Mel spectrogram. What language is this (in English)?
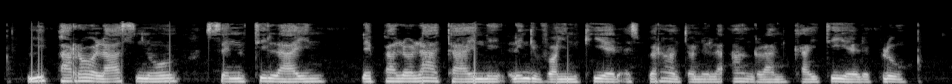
Esperanto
